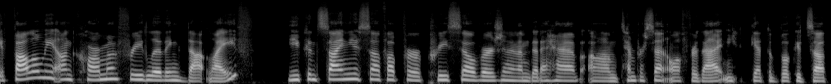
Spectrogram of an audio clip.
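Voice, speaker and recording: This woman, an author with a New York accent, speaks as a guest in a spiritual interview, earnestly explaining ideas about spiritual growth in a flowing way. Her voice is lowish and smooth, captured in a dry, clean studio recording.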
